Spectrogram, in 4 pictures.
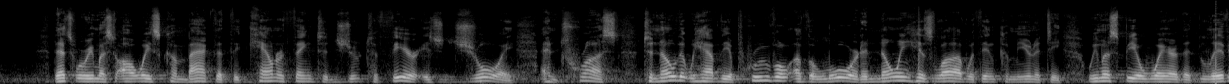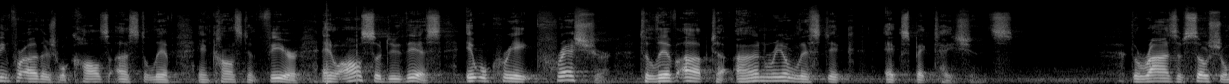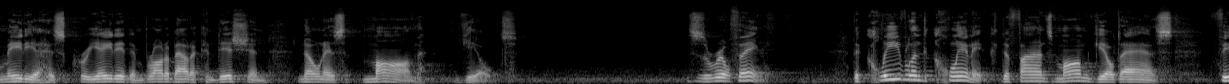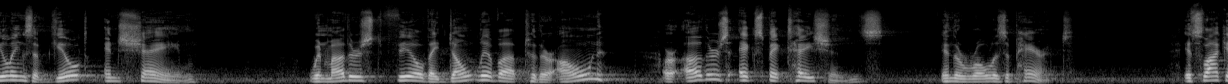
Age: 50-69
